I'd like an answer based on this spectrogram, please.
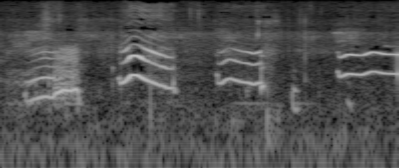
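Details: Newborn golden retriever puppies from a litter of eight born to Niuniu in a rural household. Four high, thin whines, each bending up then down with wavering pitch, coming in short bursts with brief gaps; faint room noise behind.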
